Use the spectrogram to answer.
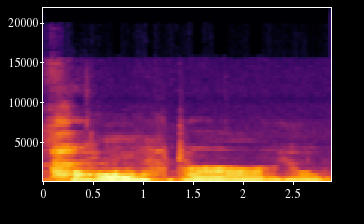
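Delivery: soft, very slow, menacing demand; Snape demanding. Acted. Snape confronting the pair, slow soft menace. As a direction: drag it out, low and cold. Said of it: "demanded Professor Snape".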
